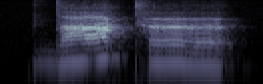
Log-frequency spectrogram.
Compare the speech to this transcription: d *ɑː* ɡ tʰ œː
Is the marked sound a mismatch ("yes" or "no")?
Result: yes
